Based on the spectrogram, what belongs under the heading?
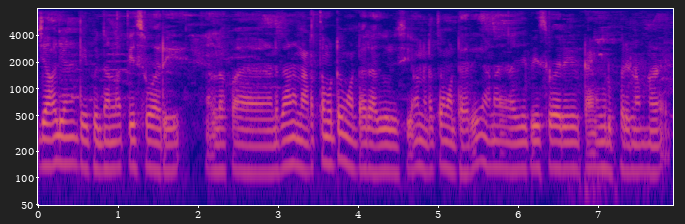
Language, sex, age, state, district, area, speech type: Tamil, male, 18-30, Tamil Nadu, Mayiladuthurai, urban, spontaneous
